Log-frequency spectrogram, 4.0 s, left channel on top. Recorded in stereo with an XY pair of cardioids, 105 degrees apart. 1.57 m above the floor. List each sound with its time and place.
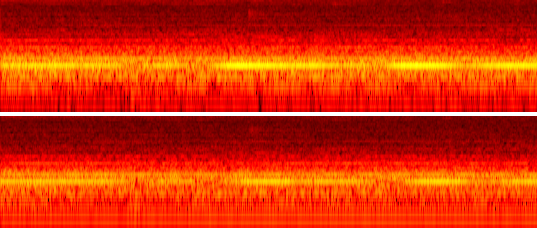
0.0 s a fan: 65° left, 2.5 m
